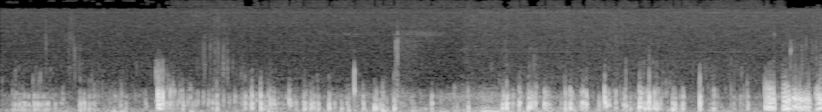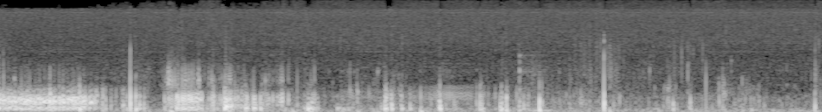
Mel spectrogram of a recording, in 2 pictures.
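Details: Stomach growling (borborygmi) recorded after drinking cola: low gurgling and rumbling with bubbly pops, rising and falling irregularly as gas and fluid move through the gut.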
